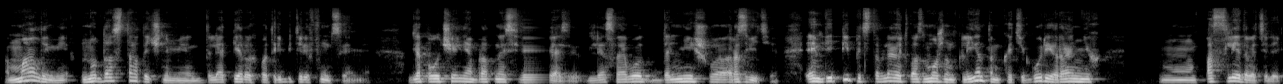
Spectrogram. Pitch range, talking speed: 110-135 Hz, 105 wpm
